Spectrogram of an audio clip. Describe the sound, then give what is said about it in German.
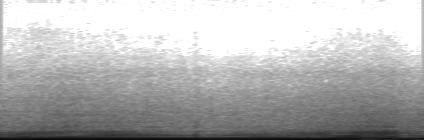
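A car engine revs loudly and accelerates, its pitch climbing steadily, dipping briefly as it shifts gear, then rising again. Continuous, with no voices. “und hat erstmals seinen Chefreporter fürs Mythologische ins Auto gesetzt, und zwar, Ach ja, mich.”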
